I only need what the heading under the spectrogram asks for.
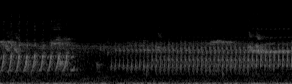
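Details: Two sibling Waterslager canaries singing: rapid rolling trills pulse around the middle register, then smoother bubbling, water-like rolls with a thin whistled line near the end.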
